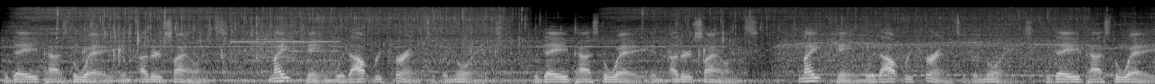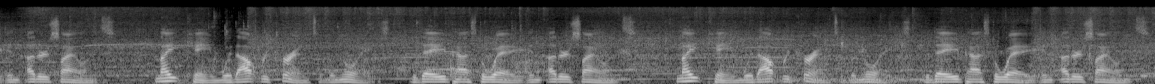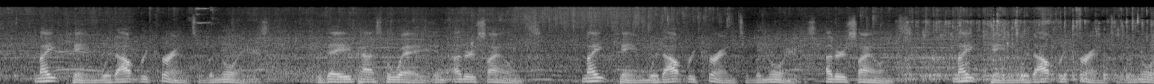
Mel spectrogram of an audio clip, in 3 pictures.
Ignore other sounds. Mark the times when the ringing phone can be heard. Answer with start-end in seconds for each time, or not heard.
2.3-3.5.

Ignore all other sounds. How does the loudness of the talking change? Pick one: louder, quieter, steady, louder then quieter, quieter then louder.
steady.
